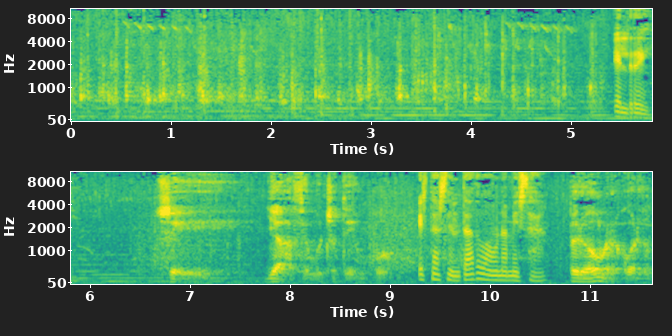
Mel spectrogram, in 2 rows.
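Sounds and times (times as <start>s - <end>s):
horse hooves clip-clopping in a courtyard as a rider rides away: 0.0s - 6.6s
speech: 5.4s - 5.9s, 6.7s - 11.6s.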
